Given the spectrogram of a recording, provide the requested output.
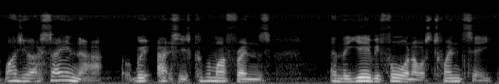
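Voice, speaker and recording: A man's voice: medium pitch, expressive, fast, dark tone. A man being interviewed as a DJ, telling casual anecdotes in a chatty, self-deprecating way.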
